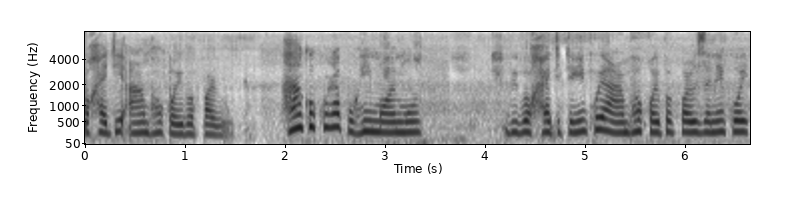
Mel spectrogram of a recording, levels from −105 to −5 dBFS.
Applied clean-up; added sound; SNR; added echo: neural mask model Resemble Enhance denoiser.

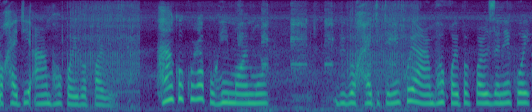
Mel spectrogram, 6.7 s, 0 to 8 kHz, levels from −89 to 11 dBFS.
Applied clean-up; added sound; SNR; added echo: none; Tools + Printer; 14 dB; none.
